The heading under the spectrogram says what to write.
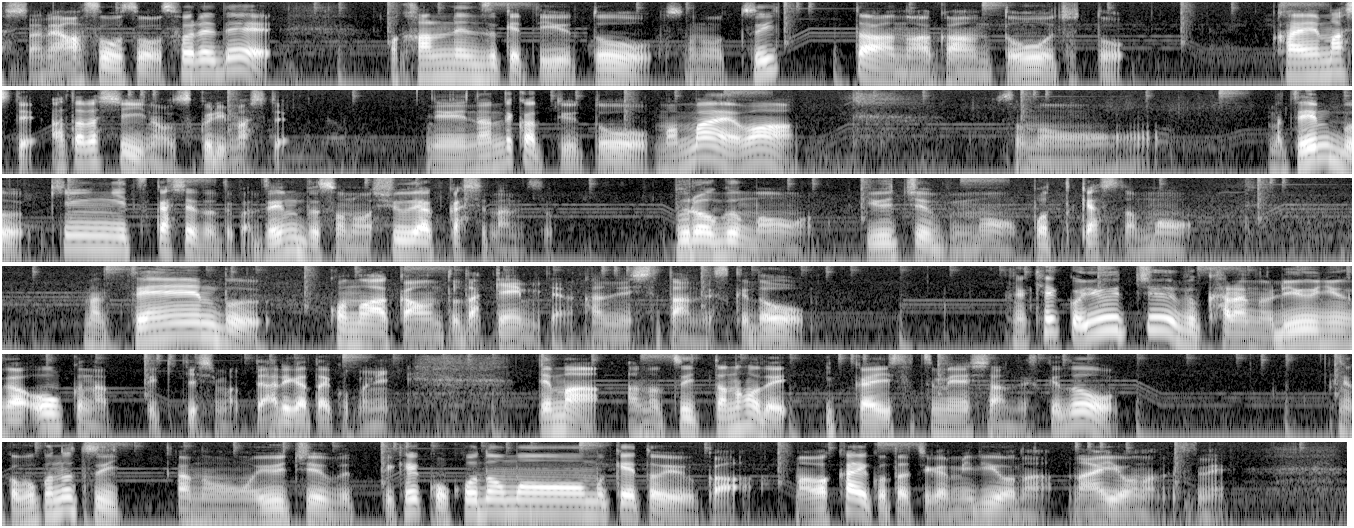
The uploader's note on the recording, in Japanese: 野外収録雑談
